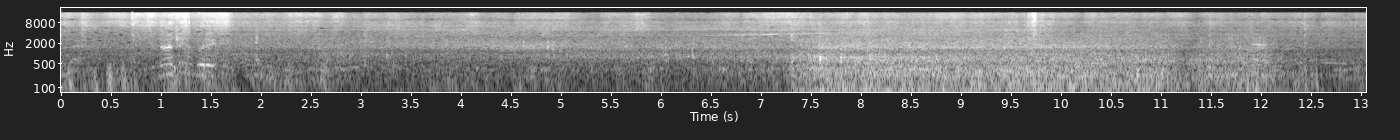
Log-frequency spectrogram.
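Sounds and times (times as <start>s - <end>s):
passing vehicle rumble: 4.2s - 12.9s.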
